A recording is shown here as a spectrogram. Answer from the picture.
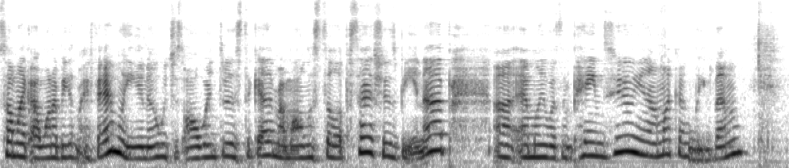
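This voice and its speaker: Over noticeable background noise, a woman speaks at a very fast pace with a medium pitch and ordinary pitch variation. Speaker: vlogger. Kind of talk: vlog.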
